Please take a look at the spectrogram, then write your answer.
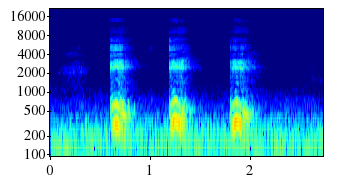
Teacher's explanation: you feel a little vibration, so that means it is voiced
